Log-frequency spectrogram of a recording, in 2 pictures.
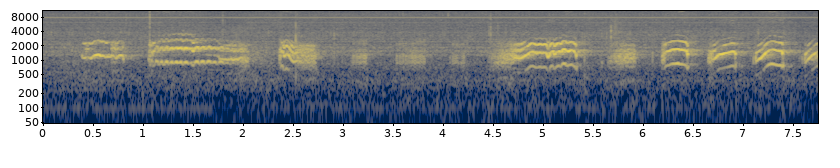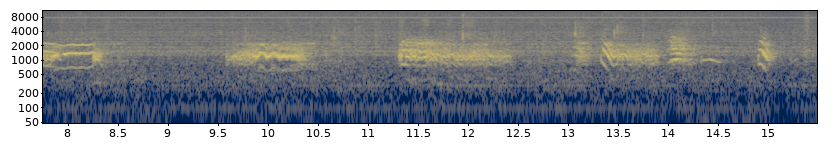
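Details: A litter of Australian Bulldog puppies, one week old, crying in repeated high, wavering squeals and yelps, several voices overlapping in bursts of a second or so, separated by brief pauses.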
